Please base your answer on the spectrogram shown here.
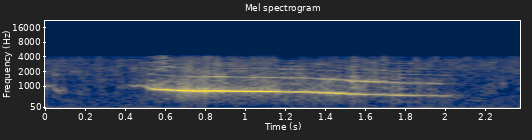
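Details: Jack Russell Terrier crying when its owner leaves, a single long tonal whine starting high and gliding gradually lower for about one and a half seconds, clear against a quiet room; a person speaks to it afterward.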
